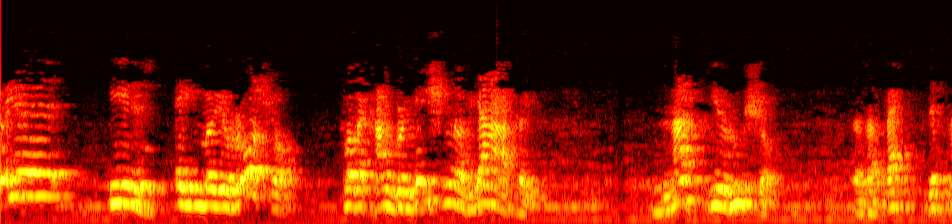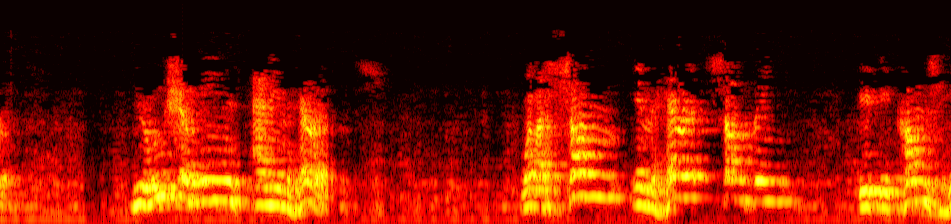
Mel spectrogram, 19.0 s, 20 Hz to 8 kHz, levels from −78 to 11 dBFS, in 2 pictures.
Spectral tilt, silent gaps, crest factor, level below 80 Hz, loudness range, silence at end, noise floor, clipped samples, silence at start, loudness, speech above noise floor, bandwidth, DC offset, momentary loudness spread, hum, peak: -12.5 dB/octave; none; 12 dB; -44 dBFS; 4 LU; 0 s; -39 dBFS; under 0.1%; 0 s; -12 LUFS; 27 dB; 4.1 kHz; 0.3%; 17 LU; none; 0 dBFS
